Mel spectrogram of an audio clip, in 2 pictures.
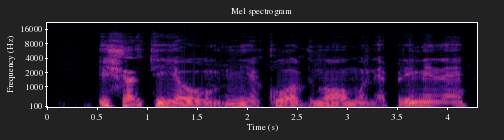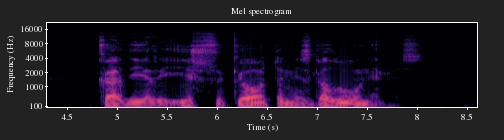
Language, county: Lithuanian, Telšiai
